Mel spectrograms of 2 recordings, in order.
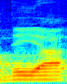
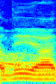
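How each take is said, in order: Both takes have the same delivery.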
